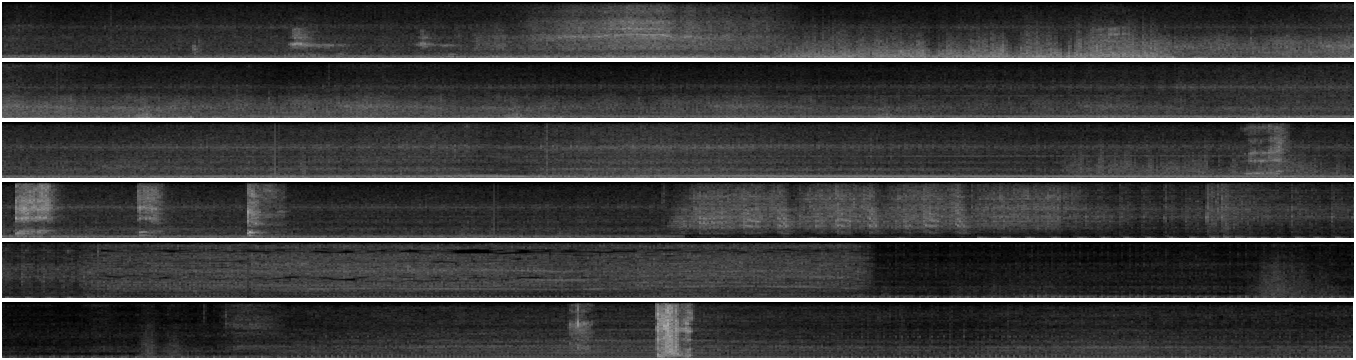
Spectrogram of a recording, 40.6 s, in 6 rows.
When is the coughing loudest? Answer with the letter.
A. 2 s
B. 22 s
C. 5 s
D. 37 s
D.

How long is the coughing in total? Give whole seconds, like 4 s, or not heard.
4 s.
